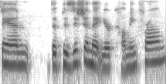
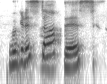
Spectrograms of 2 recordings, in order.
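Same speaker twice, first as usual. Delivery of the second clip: motherly voice, louder; 4 dB louder than usual. Retelling how they stop people who attack their character: mom voice. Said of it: "I call it my mom voice".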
